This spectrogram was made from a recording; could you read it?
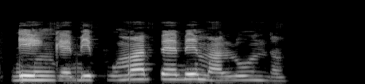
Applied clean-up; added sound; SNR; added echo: none; none; none; none.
